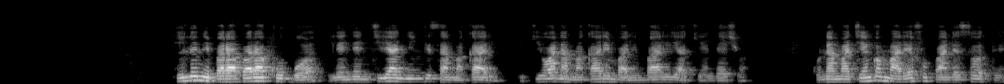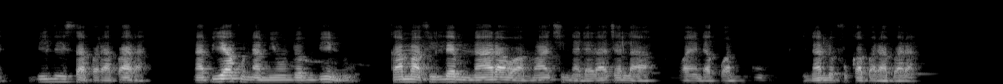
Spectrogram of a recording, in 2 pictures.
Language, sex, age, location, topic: Swahili, male, 50+, Nairobi, government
